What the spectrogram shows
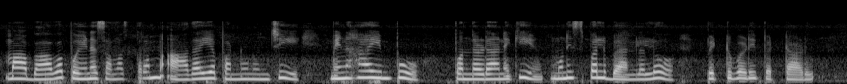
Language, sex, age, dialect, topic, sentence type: Telugu, female, 25-30, Central/Coastal, banking, statement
